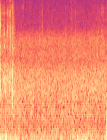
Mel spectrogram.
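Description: Quiet outdoor background: a faint, even hiss of wind, with a short low rumble of wind on the microphone at the very start.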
